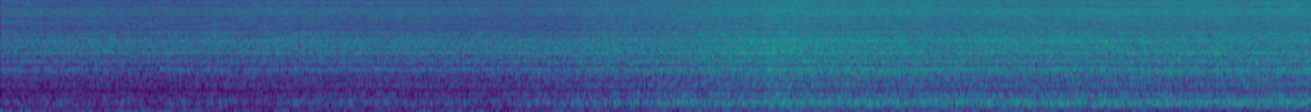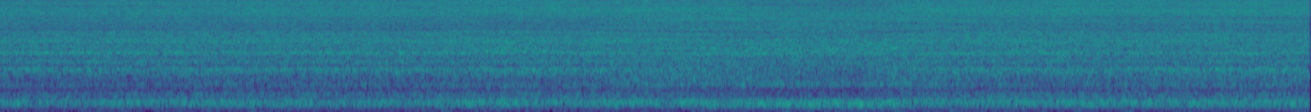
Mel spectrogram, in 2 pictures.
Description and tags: konvice vaření
Vaření vody v konvici.
Kitchen, boiling, boiling-water, kettle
